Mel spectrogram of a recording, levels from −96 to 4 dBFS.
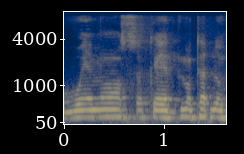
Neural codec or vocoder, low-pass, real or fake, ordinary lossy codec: codec, 16 kHz, 2 kbps, X-Codec, HuBERT features, trained on balanced general audio; 7.2 kHz; fake; none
